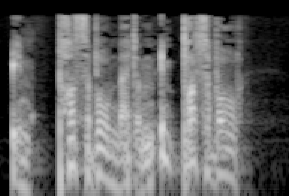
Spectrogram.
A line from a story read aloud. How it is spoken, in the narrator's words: muttered Felton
